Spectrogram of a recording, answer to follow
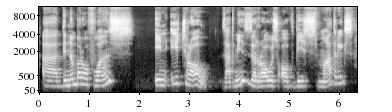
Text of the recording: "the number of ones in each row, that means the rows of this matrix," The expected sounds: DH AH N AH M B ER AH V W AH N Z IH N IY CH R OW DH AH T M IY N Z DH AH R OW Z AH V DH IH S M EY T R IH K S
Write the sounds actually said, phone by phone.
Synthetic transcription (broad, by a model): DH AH N AH M B ER AH V W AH N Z IH N IY CH R OW DH AH T M IY N Z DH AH R OW Z AH V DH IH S M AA T R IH K S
